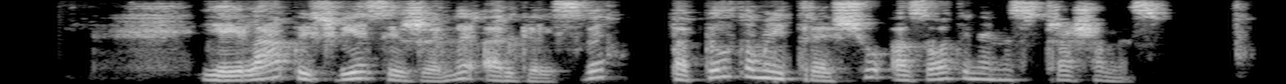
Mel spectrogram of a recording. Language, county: Lithuanian, Kaunas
